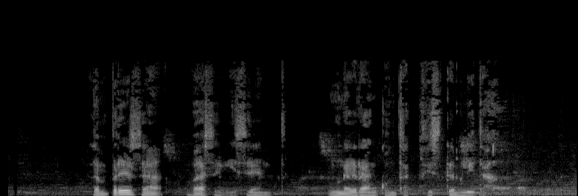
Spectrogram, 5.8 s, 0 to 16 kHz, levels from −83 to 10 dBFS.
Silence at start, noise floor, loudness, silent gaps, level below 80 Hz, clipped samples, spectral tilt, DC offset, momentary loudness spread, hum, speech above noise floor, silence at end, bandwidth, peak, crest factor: 0.25 s; -57 dBFS; -28 LUFS; none; -62 dBFS; under 0.1%; -5 dB/octave; under 0.1%; 21 LU; none; 29 dB; 0 s; 11.5 kHz; -8 dBFS; 22 dB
